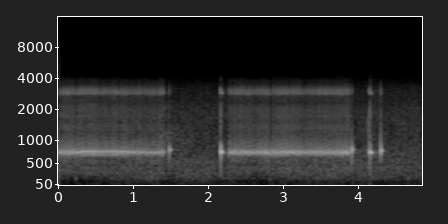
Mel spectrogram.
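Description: A telephone call being placed to Smokey Sullivan: a steady, buzzing line tone runs for several seconds, broken by a few sharp clicks near the end. No one speaks.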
